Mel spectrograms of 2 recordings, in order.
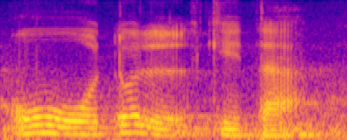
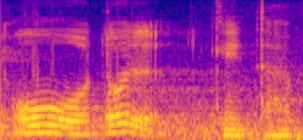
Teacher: tu di sini sebenarnya panjang, tapi dikarenakan dia masuk kepada alif lam maka dibaca 1 harakat.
